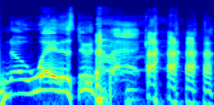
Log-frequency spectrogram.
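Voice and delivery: high, soft incredulous murmur, trailing into a laugh; mock crowd disbelief. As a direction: play the crowd groaning that he's back yet again. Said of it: "it was like".

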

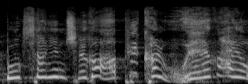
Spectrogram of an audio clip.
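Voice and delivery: high-pitched mock whine; Donghwan's whining protest. Young man pleads with his pastor, high mock whine. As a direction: plead upward in an imitated, exaggerated complaint. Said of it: "제가 똑같이 흉내낼게요".

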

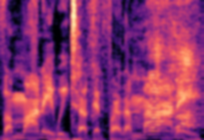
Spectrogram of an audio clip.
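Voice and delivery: imitated crazy old star grabbing the mic; hammed-up interrupting outburst; Cloris Leachman. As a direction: blurt it out over everybody, mock-brazen. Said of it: "Cloris grabs the mic and goes".

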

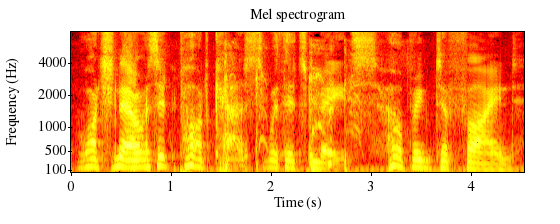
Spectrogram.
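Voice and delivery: slow, put-on documentary voice; nature documentary narrator. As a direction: narrate solemnly as if observing wildlife.

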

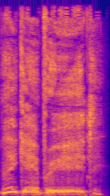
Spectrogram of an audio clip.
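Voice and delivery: put-on high, slow wheezing child; gasping daughter. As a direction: strain it out on a squeezed breath. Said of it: "my daughter's going".

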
